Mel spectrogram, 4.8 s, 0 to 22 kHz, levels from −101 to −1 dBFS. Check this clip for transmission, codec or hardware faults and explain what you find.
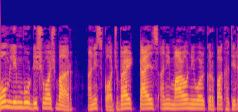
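One codec fault runs through the whole speech clip. Throughout, there is plainly audible MP3 compression: nothing remains above 8.3 kHz, and sibilants swirl and chirp as weak frequency lines drop in and out between frames. This is likely a low-bitrate encode, consistent with around 32 kbps, forcing the encoder to cut treble and discard detail.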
